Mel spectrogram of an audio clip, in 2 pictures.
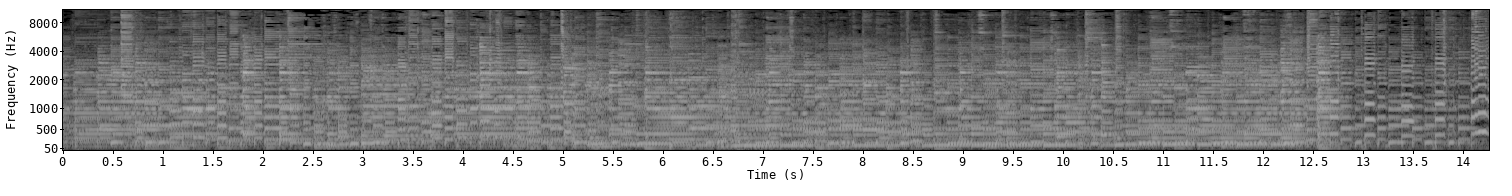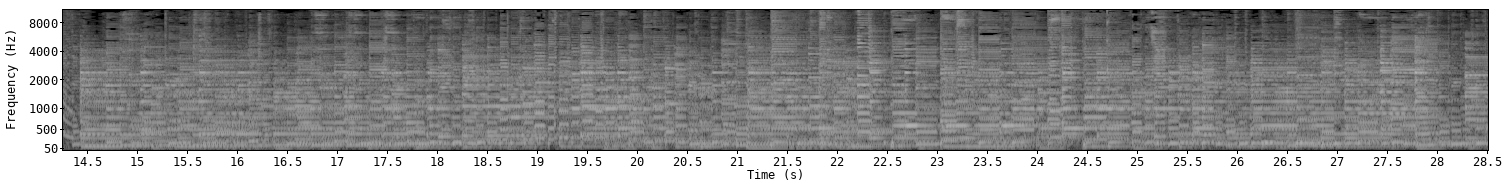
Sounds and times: Acoustic guitar: 0:00.0 - 0:28.5.

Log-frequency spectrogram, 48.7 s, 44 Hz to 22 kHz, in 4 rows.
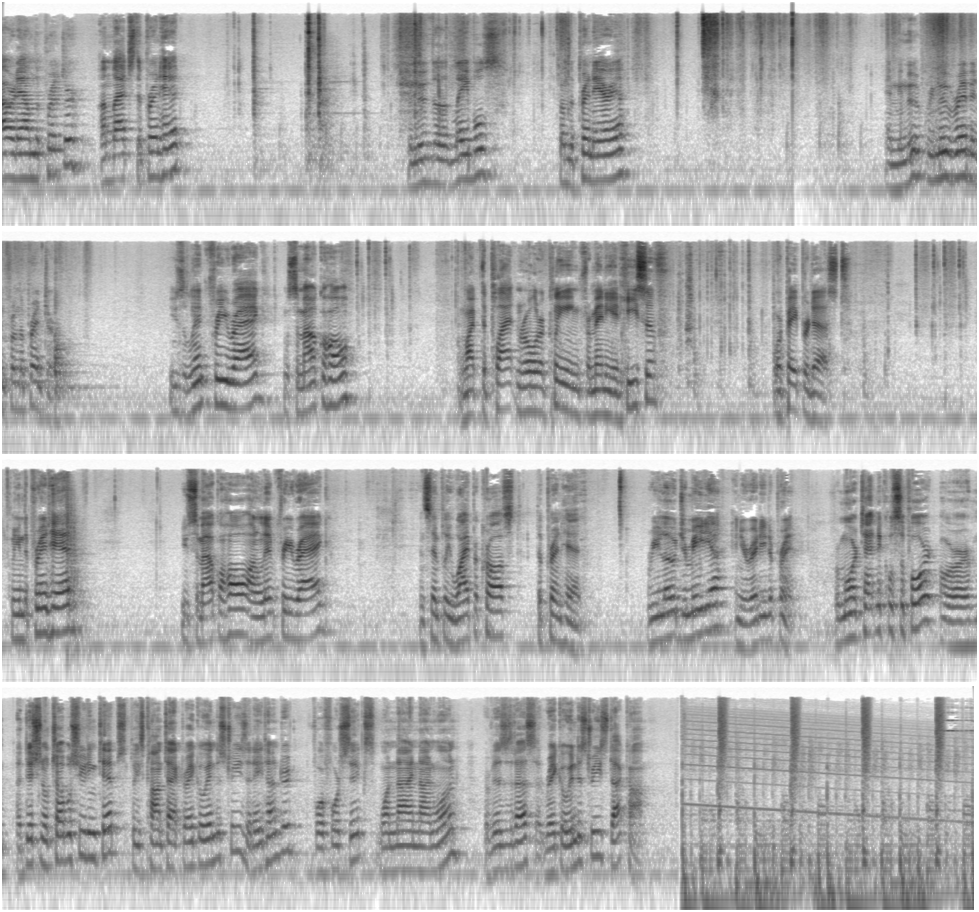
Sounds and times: Speech: 0:00.0 - 0:02.4, 0:05.0 - 0:06.3, 0:07.0 - 0:07.9, 0:11.0 - 0:13.1, 0:14.3 - 0:16.6, 0:17.9 - 0:20.6, 0:21.8 - 0:22.9, 0:24.5 - 0:25.4, 0:26.6 - 0:28.6, 0:29.6 - 0:31.8, 0:32.4 - 0:44.7.

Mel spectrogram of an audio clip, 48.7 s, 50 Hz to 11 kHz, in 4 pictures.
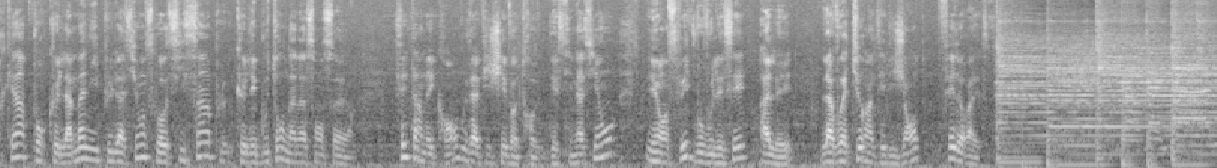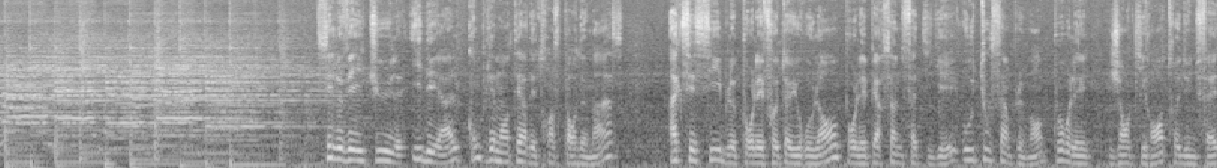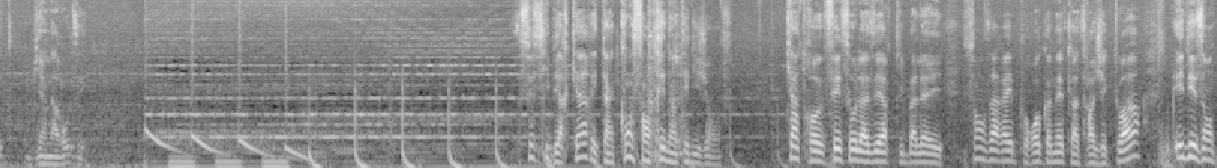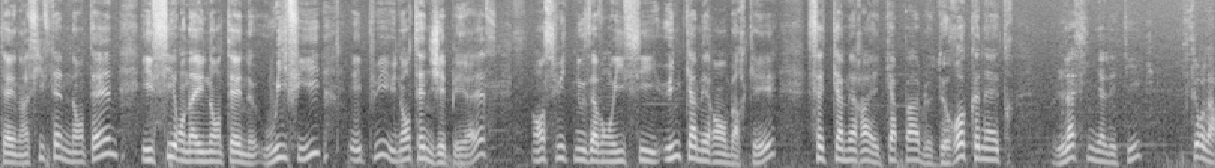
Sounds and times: Speech: 0:00.0 - 0:10.0, 0:15.4 - 0:25.3, 0:29.6 - 0:48.6
Music: 0:10.0 - 0:16.2, 0:25.8 - 0:33.2.

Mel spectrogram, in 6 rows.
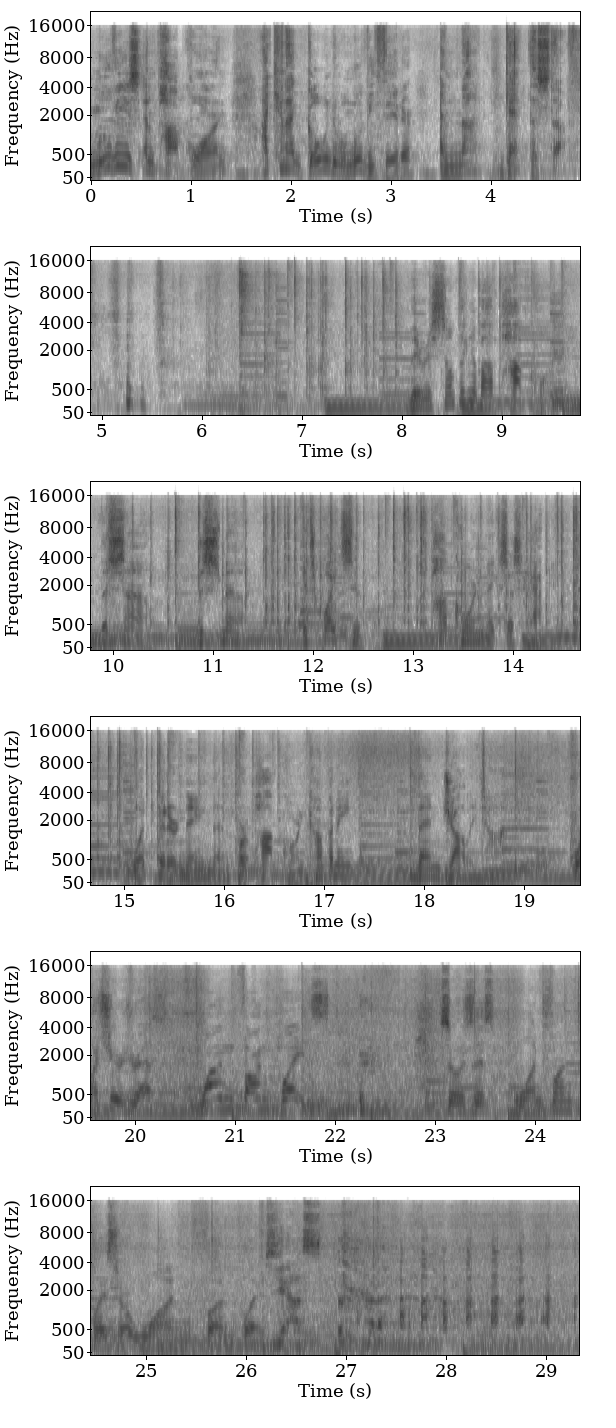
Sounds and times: Speech: 0:00.0 - 0:04.9, 0:08.1 - 0:12.6, 0:13.2 - 0:14.3, 0:15.1 - 0:17.3, 0:19.5 - 0:21.9, 0:23.0 - 0:26.8.

